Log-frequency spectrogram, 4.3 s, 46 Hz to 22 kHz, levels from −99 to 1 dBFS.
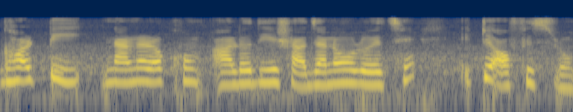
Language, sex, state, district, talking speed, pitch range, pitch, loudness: Bengali, female, West Bengal, North 24 Parganas, 155 wpm, 215-260 Hz, 240 Hz, -16 LUFS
